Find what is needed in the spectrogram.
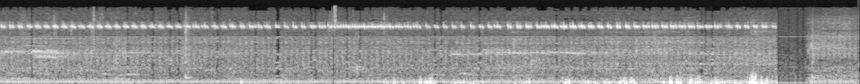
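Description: An insect's high, rapidly pulsing trill, steady and unbroken, cutting off suddenly near the end. Underneath are a low steady hum in the first half and some low rumbling in the second.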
